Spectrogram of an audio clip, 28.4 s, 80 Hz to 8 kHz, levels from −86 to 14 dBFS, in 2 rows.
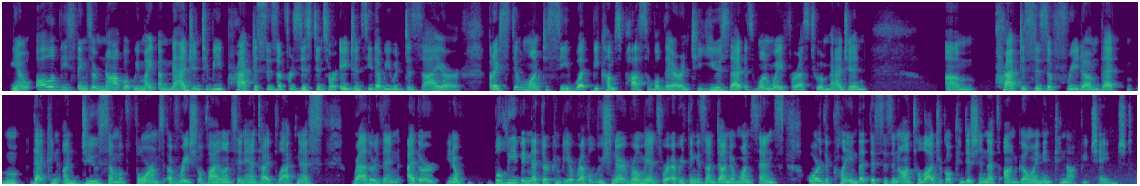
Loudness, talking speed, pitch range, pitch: -23 LUFS, 200 wpm, 140-170 Hz, 160 Hz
